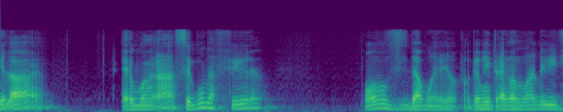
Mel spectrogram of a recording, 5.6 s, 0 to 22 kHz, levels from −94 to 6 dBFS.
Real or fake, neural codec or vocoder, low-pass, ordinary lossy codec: fake; codec, 16 kHz, 1 kbps, FunCodec, trained on Chinese and English, 50 frames a second; 7.2 kHz; none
